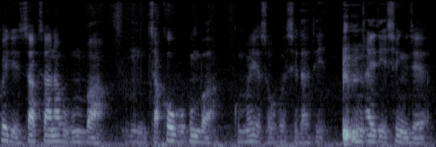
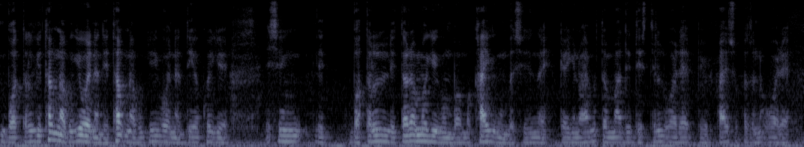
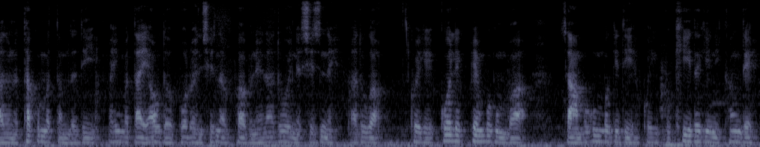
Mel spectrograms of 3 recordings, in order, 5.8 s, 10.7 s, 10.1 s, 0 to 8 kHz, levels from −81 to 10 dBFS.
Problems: constant background noise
